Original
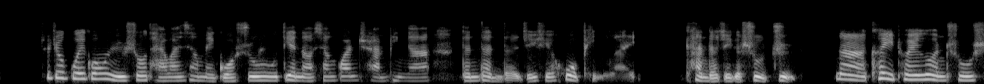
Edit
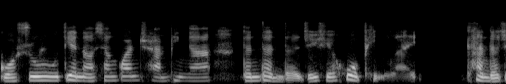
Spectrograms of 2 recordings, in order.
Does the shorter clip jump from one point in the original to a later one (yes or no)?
no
